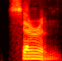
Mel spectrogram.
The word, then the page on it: serran: American English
